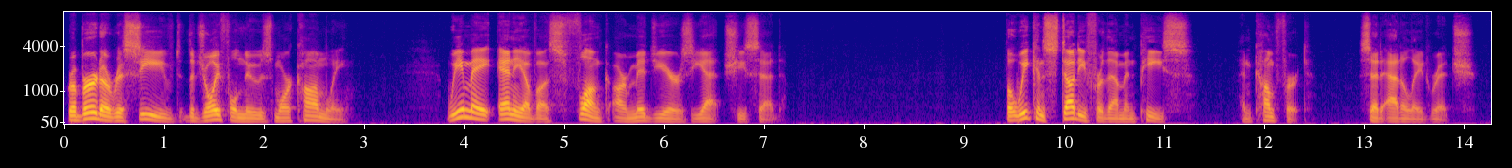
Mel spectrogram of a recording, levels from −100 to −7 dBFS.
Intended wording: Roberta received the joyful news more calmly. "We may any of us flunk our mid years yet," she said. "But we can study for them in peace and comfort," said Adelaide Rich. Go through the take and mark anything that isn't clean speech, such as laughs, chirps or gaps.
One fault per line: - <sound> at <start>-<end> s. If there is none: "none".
none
